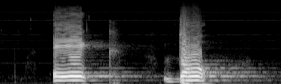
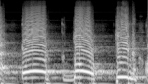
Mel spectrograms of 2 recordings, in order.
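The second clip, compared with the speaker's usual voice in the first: mock tearful counting; 6 semitones higher, much slower than usual. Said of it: "फूट के रोने लग गया".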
